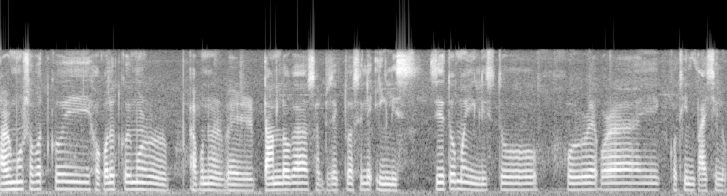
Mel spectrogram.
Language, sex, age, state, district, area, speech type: Assamese, male, 30-45, Assam, Biswanath, rural, spontaneous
